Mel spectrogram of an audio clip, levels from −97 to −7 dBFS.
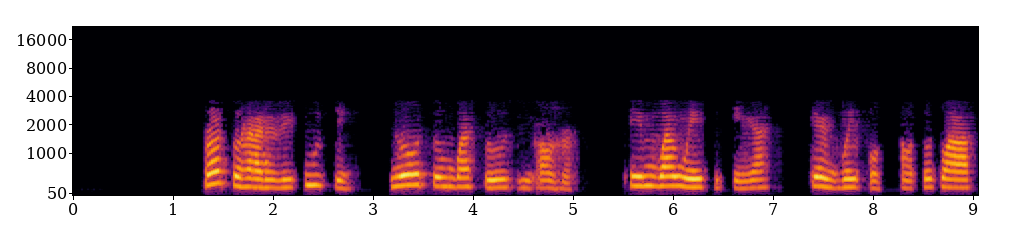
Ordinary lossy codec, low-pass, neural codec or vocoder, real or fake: AAC, 16 kbps; 3.6 kHz; codec, 16 kHz, 1 kbps, FunCodec, trained on LibriTTS, 50 frames a second; fake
